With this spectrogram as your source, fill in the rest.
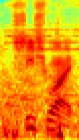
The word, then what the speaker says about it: Shishui: Mine is Shishui. Shishui. Shishui. Which, if I say it wrong, apparently it translates to crickets. Right, right. Crickets. Cricket, like the insect, crickets. So I gotta say Shishui.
